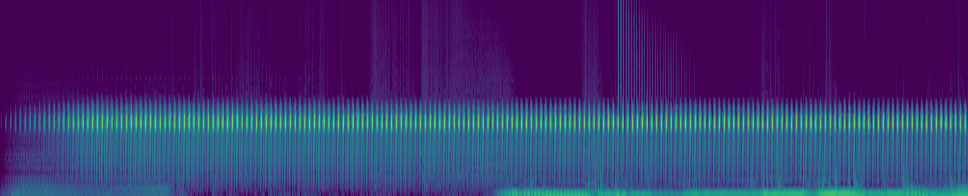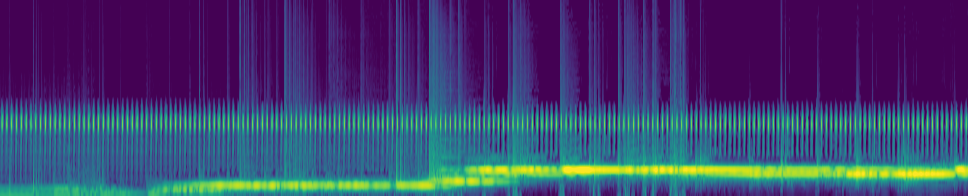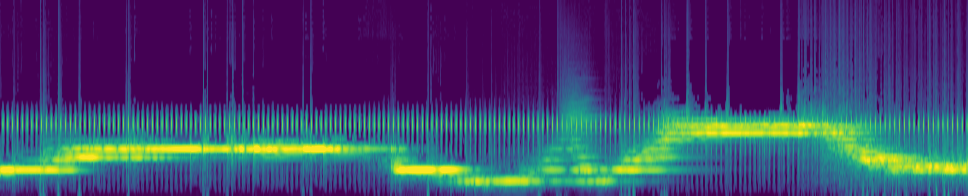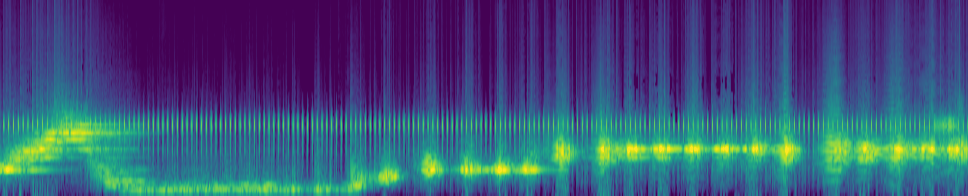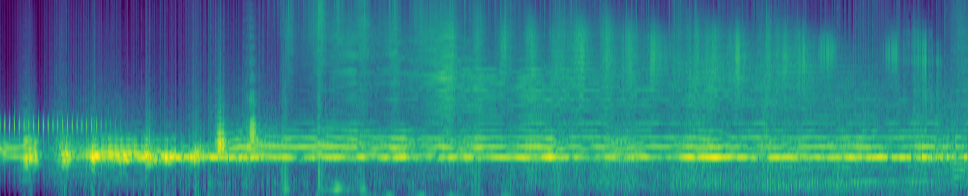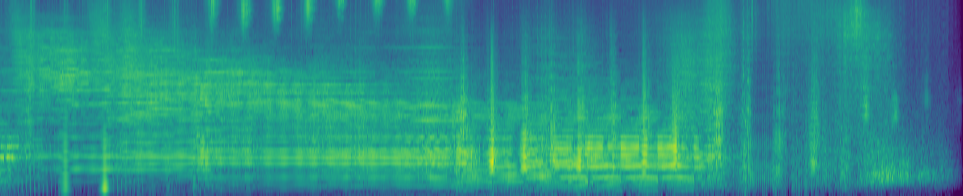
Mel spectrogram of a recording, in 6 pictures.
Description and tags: Electric Snaps Synth Drone
ambient, click, resonant, telemetry, synth, snapping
